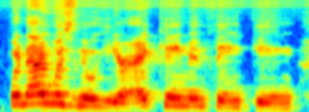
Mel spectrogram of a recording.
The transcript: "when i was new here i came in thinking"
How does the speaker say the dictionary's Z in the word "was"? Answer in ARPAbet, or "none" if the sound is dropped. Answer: Z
